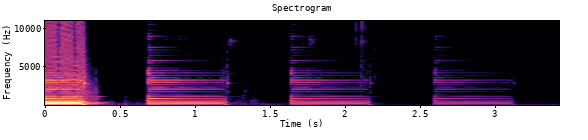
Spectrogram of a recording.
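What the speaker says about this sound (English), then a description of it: "what you heard was one very overdriven signal and then a whole bunch of delays which had no overdrive on them whatsoever" A heavily overdriven electric guitar, run through the TH3 amp plugin in Cakewalk with clean, undistorted delays, sounds a loud chord that is followed by three repeated echoes, each sustaining and then cutting off.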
